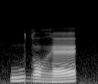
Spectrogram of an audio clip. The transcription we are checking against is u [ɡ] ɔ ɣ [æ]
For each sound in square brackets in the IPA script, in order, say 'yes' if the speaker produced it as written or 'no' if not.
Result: no, yes

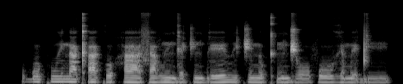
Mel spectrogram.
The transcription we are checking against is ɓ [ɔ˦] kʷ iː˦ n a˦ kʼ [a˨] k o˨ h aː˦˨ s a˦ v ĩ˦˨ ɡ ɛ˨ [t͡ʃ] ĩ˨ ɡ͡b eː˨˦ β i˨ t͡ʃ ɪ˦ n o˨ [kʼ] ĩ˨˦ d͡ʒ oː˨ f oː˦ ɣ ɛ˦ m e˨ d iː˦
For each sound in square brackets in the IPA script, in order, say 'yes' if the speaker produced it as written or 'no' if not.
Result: no, no, yes, yes

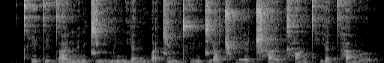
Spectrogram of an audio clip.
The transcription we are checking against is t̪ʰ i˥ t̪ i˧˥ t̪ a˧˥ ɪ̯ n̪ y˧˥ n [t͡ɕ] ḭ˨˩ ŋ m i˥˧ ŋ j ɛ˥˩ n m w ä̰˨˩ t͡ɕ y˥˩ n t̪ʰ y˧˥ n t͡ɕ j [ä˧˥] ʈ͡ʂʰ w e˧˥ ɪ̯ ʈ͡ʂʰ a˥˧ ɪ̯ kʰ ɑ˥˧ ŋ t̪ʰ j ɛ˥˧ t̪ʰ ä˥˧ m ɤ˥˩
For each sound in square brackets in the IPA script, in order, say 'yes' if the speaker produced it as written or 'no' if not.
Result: yes, yes

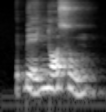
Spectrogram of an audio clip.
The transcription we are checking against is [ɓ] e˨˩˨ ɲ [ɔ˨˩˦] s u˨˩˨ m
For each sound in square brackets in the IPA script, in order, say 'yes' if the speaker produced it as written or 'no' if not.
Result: yes, yes

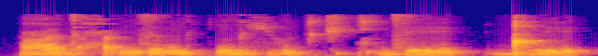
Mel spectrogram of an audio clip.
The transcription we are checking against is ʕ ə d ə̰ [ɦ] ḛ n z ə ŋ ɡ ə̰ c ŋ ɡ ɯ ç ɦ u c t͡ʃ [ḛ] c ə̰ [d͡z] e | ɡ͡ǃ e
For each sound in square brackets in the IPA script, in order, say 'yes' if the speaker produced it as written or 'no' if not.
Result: no, yes, yes

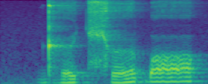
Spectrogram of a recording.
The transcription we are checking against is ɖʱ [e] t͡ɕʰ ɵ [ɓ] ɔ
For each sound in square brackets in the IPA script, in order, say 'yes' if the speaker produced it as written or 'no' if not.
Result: no, yes

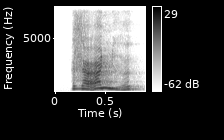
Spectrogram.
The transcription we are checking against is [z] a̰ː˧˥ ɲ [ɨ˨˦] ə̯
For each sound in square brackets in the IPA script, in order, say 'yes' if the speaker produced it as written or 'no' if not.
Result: yes, no

